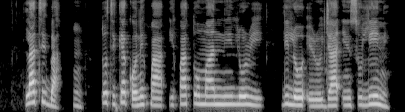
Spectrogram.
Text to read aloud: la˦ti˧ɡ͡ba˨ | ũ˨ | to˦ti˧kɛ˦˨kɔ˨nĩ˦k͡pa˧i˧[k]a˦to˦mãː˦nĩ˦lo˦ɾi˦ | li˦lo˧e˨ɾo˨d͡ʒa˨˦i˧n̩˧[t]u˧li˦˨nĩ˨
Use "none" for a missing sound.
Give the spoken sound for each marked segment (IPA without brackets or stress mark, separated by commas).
k͡p, s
